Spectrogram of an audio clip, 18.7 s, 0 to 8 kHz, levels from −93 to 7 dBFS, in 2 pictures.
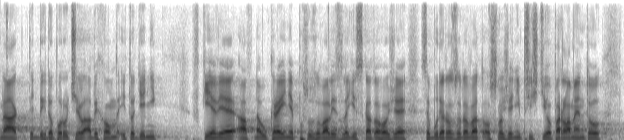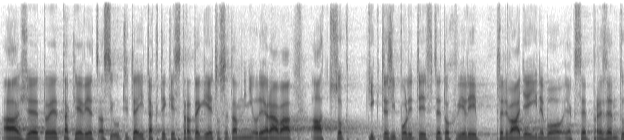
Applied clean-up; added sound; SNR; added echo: none; none; none; none.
